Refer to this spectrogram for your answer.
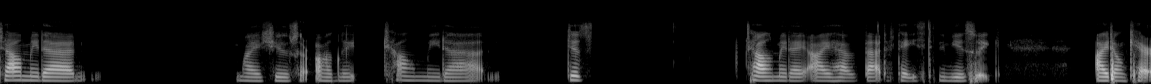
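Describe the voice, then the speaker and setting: A woman with a Swedish accent at a fairly low pitch, a very slow pace with long, frequent pauses, monotone, flat intonation, and a dry, close sound with no echo. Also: big swings in loudness. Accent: Swedish accent, self-conscious about it. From Sweden. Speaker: Sims building YouTuber. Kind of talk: casual chat over a speed build video. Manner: hesitant, many fillers and restarts.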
